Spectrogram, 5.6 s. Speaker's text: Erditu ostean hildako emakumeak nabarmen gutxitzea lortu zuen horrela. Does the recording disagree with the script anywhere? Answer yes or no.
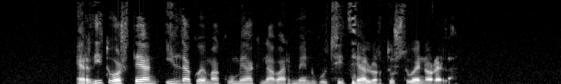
no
